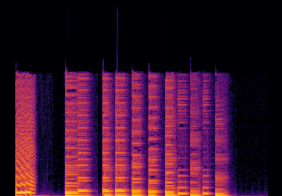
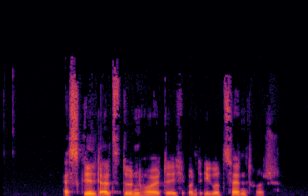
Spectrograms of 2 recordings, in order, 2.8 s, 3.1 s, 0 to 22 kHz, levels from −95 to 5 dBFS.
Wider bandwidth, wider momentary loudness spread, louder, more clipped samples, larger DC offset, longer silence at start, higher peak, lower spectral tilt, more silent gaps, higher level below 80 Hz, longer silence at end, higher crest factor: about the same, 14.5 kHz vs 15.5 kHz; second, 5 LU vs 13 LU; first, -14 LUFS vs -25 LUFS; neither; neither; second, 0.15 s vs 0.65 s; first, 0 dBFS vs -6 dBFS; first, -5.5 dB/octave vs -4 dB/octave; neither; first, -24 dBFS vs -68 dBFS; first, 0.55 s vs 0.3 s; second, 14 dB vs 20 dB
